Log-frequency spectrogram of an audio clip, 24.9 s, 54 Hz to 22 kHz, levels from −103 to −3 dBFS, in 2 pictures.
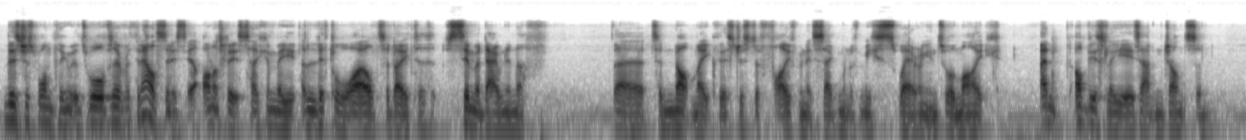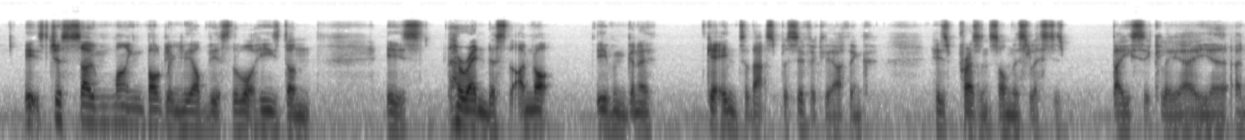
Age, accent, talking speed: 20-39, British, 180 wpm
